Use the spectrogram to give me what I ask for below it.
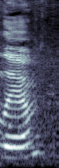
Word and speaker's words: loom: It rhymes with moon.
